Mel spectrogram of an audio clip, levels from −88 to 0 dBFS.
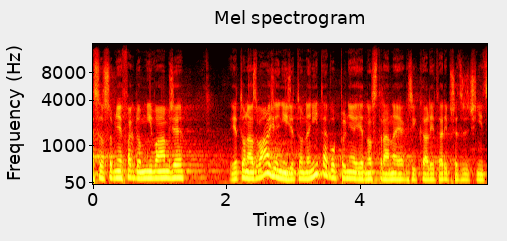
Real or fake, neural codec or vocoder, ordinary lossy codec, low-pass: real; none; Opus, 64 kbps; 14.4 kHz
